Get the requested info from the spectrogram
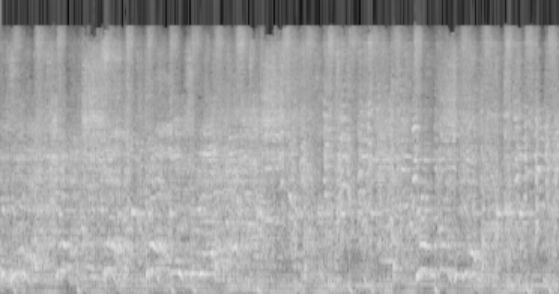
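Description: Loud live band music at a concert, with a pounding drum beat and a voice singing and shouting over it.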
